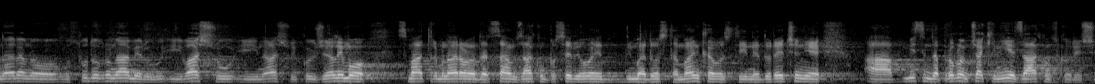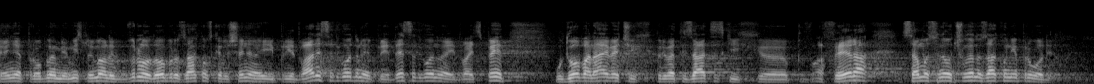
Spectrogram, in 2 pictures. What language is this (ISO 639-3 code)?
hrv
